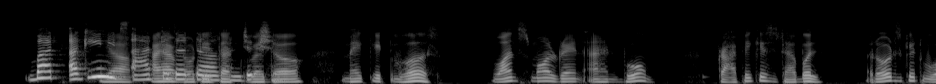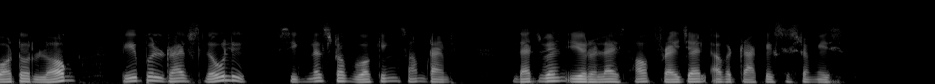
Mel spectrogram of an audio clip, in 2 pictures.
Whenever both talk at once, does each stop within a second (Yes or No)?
No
